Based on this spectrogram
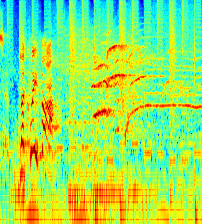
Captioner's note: girls squealing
